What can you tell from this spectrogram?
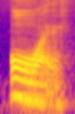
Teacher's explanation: The first sound glides to the second sound and OI says oi. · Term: diphthongs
